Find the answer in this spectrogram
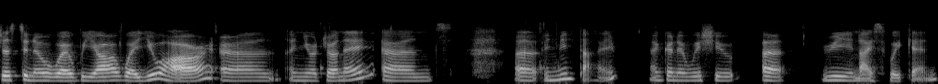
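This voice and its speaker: A woman with a non-native accent speaks at a fairly slow pace and medium pitch with ordinary pitch variation, in a dry, close sound with no echo. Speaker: confidence coach and live-stream host. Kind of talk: casual interview.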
